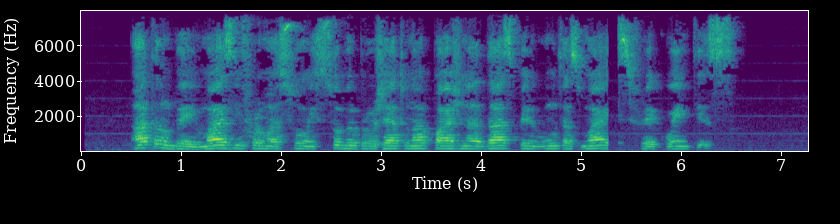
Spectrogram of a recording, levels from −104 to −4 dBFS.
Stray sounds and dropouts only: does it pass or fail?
fail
